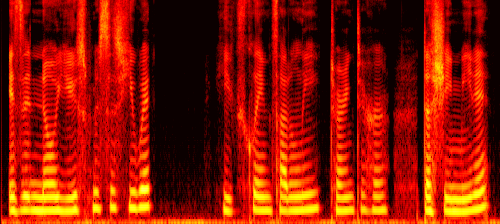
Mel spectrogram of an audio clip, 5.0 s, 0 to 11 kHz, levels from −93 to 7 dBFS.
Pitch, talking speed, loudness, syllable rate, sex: 210 Hz, 190 wpm, -19 LUFS, 5.8 syllables/s, female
